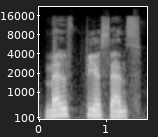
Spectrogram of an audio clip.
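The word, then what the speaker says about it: malfeasance: term question number 54 मैल फसेंस मैले फसेंस बोल सकते हो या मैल फसेंस बोलोगे मालफ सेंस की मीनिंग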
